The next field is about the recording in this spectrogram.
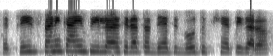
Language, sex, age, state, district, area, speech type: Odia, female, 30-45, Odisha, Ganjam, urban, conversation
